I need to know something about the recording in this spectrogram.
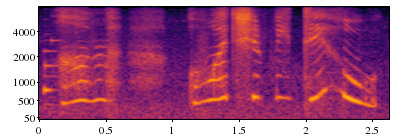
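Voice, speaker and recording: A tiny, excitable fairy companion from a game, her voice squeaky and childlike. She speaks slowly with very high pitch that leaps around a lot. Clear background noise sits behind her. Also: full character voice. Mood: worried. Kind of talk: game cutscene voice acting.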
